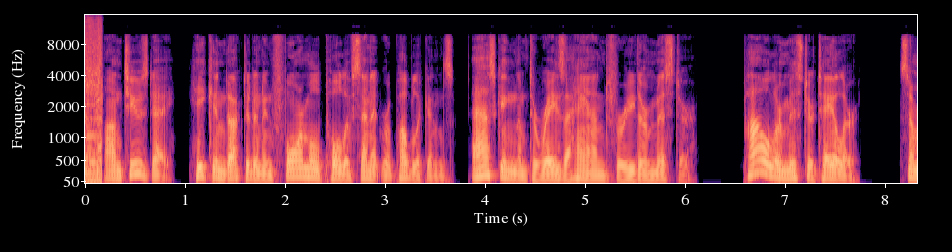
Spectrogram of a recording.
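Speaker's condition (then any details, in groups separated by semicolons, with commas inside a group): No condition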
